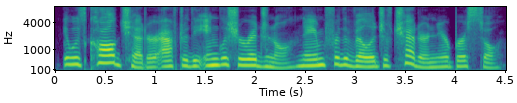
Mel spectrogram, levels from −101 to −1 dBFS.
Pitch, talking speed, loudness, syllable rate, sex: 220 Hz, 210 wpm, -18 LUFS, 6.5 syllables/s, female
